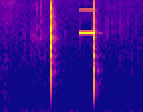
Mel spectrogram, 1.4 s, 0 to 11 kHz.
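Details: Simulated role-play health check after a viral infection: a non-contact thermometer held against the forehead gives a soft click, then a short high electronic beep; it reads 36.4 °C.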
